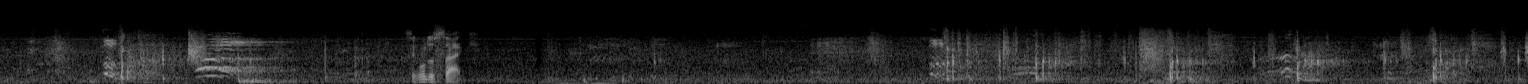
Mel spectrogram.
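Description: A tennis ball is struck hard with a racket, again and again.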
